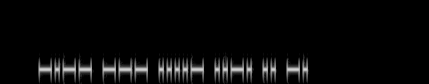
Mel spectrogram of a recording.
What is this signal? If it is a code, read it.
Morse code, heard as a keyed tone, about 30 wpm, 700 Hz. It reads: YO4FIN
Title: DXCC-100 Call Signs - 6 Characters - 30wpm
